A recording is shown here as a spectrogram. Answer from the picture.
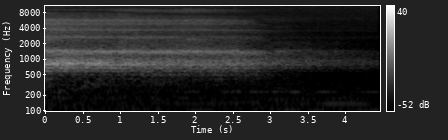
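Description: A man's long, slow audible exhale, breathed out steadily and fading away by the end. It is the drawn-out exhale that closes a physiological-sigh breathing pattern (a double inhale, then a long exhale).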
